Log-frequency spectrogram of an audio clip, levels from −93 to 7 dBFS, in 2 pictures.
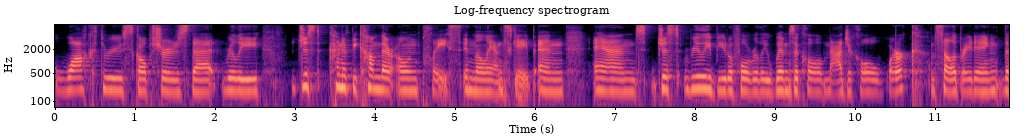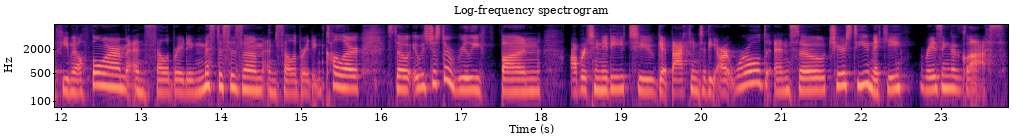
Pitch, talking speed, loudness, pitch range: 185 Hz, 150 wpm, -19 LUFS, 175-210 Hz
